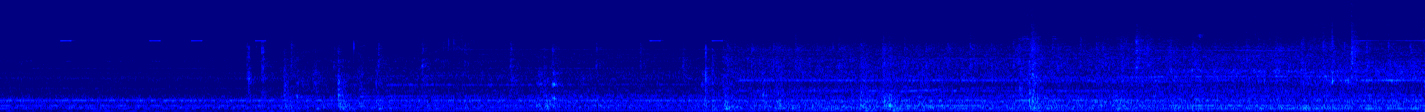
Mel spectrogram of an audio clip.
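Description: Office multifunction copier making a copy. Its motors and fans run with a steady hum that grows fuller a few seconds in, with scattered clicks and a faint steady whine as it scans and prints the page.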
